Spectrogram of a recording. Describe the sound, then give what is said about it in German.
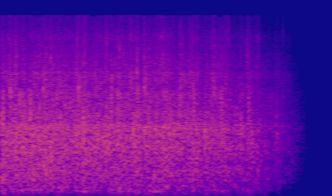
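Dense, sustained applause from a sizeable audience after a lecture by Ulrich Mies in Falkensee near Berlin, loud and steady for nearly three seconds before tapering off quickly into silence. “Jetzt noch mal ein herzhafter Applaus für den Uli.”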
